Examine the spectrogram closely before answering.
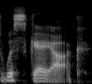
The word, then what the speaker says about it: Wiskayak: Also, I just want to quickly point out, we finally have a canonical pronunciation of the town. We've pronounced it a couple of different ways. Misty or someone says it here as Wiskayak. Like Wiskayak.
